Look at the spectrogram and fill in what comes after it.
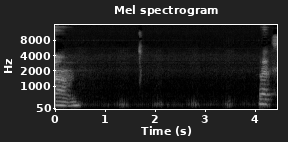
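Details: Domestic cat purring on a Tiny Kittens Society rescue live cam during a late-night visit indoors: soft, low, rhythmic purr pulses about three per second, framed by brief human speech at the start and end.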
